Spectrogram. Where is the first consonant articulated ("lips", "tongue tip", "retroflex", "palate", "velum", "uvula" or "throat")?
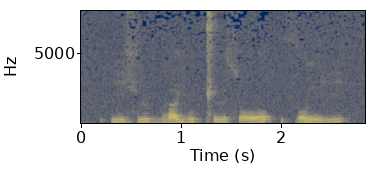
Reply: lips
